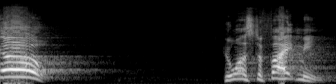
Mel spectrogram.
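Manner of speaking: very loud, high, shrill giant yelling. Retelling how the giant came down each morning yelling at the Israelites: retelling a giant's yell. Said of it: "he just yells".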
